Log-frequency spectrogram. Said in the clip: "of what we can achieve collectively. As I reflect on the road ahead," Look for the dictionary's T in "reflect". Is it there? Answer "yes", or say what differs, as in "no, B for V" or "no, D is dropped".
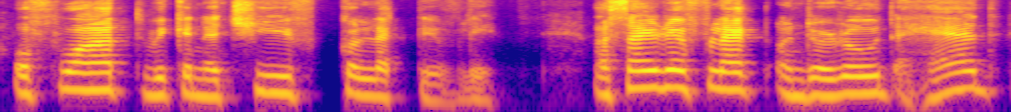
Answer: yes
